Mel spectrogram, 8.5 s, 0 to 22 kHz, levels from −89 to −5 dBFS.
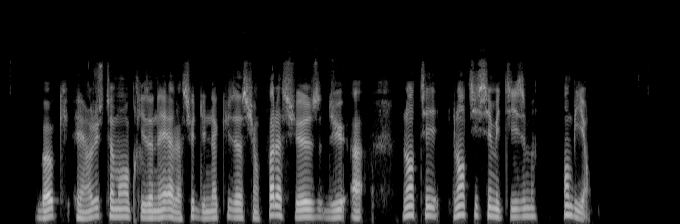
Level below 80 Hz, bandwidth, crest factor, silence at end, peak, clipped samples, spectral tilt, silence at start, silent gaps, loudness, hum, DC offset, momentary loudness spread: -72 dBFS; 7.6 kHz; 18 dB; 1.15 s; -14 dBFS; under 0.1%; -6.5 dB/octave; 0.45 s; none; -33 LUFS; none; under 0.1%; 7 LU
